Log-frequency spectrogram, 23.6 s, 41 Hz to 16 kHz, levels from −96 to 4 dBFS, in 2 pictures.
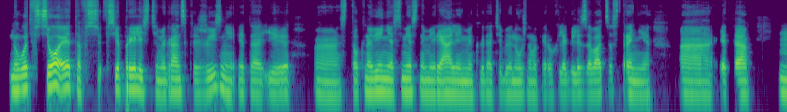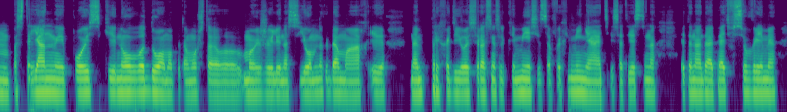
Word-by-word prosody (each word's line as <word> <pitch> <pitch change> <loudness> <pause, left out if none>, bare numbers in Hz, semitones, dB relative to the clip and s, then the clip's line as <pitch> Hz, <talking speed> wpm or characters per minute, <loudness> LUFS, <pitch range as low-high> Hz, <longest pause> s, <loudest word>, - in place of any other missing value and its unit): Ну, 130 0 +3
вот 145 +1 +4
всё 160 +4 +8
это, 145 -4 +5
вс - - -1
все 140 - +2
прелести 130 -3 +2
эмигрантской 120 0 -1
жизни- 125 +1 -3
это 115 -1 -4
и, 115 +1 -3 0.4
э, 105 -2 -5
столкновение 120 +3 0
с 110 - -8
местными 120 -2 -2
реалиями, 110 -2 +1
когда 110 0 -7
тебе 110 0 -8
нужно, 105 0 -5
во-первых, 105 +1 -10
легализоваться 110 +1 -2
в - - -9
стране. 105 -3 -3 0.4
А, 105 -2 -1
это, 110 0 +1 0.4
м, 115 -2 -1
постоянные 120 0 +2
поиски 120 +1 +1
нового 120 0 +4
дома, 115 -3 +3
потому 105 +1 -4
что 110 0 -4 0.4
о 105 - -8
мы 110 0 +1
жили 110 0 0
на 105 0 -1
съемных 115 +2 -1
домах, 110 -2 0
и 110 -2 -1 0.4
нам 110 0 0
приходилось 115 -2 -1
раз 115 -1 +1
в - - -10
несколько 115 +1 -5
месяцев 115 -3 -1
их 110 +2 -8
менять, 110 -4 +1
и, - - -15
соответственно, 110 0 -3 0.4
это 115 - -3
надо 115 0 +2
опять 110 0 0
всё 120 +2 0
время 115 0 +1
115 Hz, 135 wpm, -22 LUFS, 110-120 Hz, 0.4 s, всё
